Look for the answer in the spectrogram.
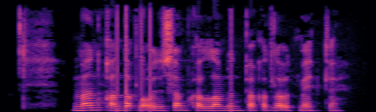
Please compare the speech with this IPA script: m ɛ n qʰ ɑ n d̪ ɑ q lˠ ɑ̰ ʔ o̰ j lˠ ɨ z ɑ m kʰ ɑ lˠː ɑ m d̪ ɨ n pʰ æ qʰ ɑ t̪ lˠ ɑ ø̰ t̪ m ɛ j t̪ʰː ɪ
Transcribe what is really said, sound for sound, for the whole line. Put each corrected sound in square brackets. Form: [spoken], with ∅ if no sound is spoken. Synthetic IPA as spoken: m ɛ n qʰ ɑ n d̪ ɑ q lˠ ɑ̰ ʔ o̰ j lˠ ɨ [s] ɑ m kʰ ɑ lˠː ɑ m d̪ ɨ n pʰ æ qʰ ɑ t̪ lˠ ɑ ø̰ t̪ m ɛ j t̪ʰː ɪ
